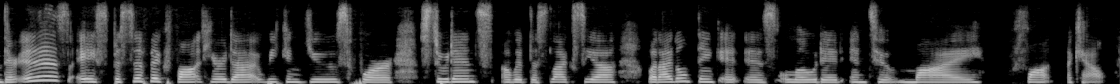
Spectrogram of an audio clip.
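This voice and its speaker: A woman's voice: fairly high pitch, creaky, fairly bright tone, no echo, rough recording. A woman with a Filipino accent walking teachers through a screen-recorded tutorial, chatty and step by step. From Philippines. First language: Tagalog. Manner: chatty, explains step by step while clicking. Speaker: teacher coach.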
